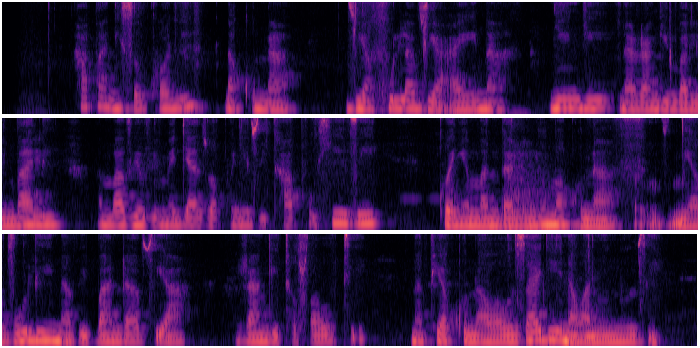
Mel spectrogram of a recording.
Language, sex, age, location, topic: Swahili, female, 25-35, Nairobi, finance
